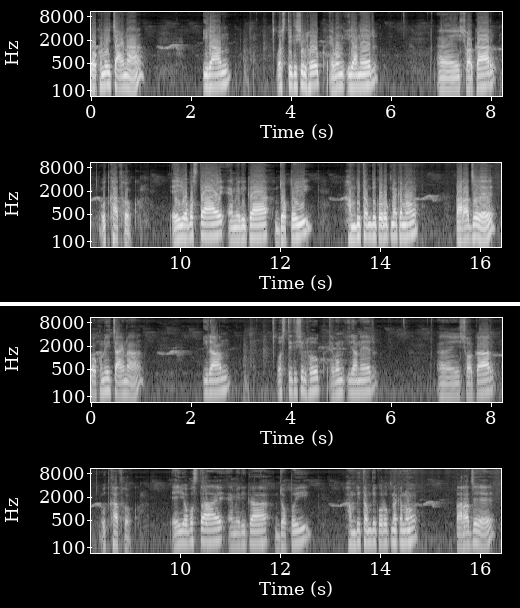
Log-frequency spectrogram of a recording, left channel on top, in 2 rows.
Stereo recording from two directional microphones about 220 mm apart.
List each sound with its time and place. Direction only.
0.2 s speech: 40° left (ahead or behind)
1.4 s a sound: 30° left (ahead or behind)
2.2 s speech: 40° left (ahead or behind)
6.9 s speech: 40° left (ahead or behind)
